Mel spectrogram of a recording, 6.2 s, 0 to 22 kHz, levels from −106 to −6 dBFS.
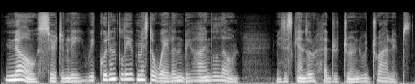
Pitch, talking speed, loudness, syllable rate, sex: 160 Hz, 155 wpm, -19 LUFS, 4.8 syllables/s, female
